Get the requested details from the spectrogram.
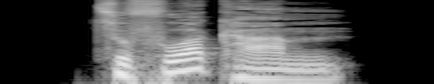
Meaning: first/third-person singular dependent preterite of zuvorkommen
- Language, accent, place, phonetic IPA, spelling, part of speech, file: German, Germany, Berlin, [t͡suˈfoːɐ̯ˌkaːm], zuvorkam, verb, De-zuvorkam.ogg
